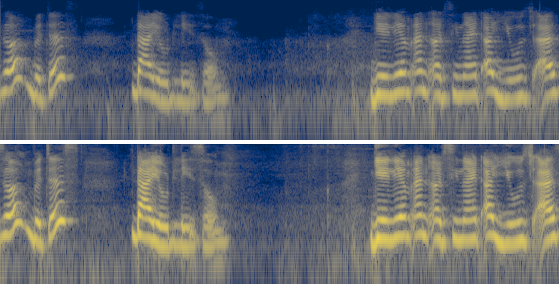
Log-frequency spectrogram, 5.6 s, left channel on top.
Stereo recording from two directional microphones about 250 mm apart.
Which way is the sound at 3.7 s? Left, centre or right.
Right.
